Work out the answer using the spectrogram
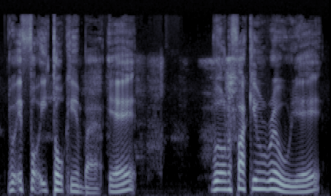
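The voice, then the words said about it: Put-on English accent. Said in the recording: “got that fucking accent down, bro ... How good you are at that accent ... When you hear an English accent”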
